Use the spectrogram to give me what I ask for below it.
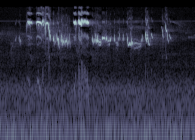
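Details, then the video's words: European robin delivering a complex song phrase of high, sparkling whistles, quick trills and descending slurred notes for about three seconds, clear against a quiet background. "Robin Bird Song"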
